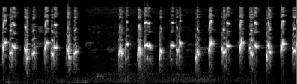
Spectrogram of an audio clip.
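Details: Yellow-vented bulbul singing a long rapid song meant to make other bulbuls reply: a burst of bubbly chirps, a pause of under a second with faint low sound, then resumed quick warbled notes in steady clusters.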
